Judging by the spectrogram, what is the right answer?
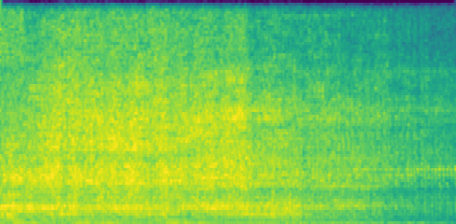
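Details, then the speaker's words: Polaris Sportsman ATV after parts replacement, engine sounds healthy with a steady, even low thrum, no knocks or misfires, before test ride checking four-wheel drive, high, low and reverse; normal running. "sounds good see if it says four-wheel drive is working"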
